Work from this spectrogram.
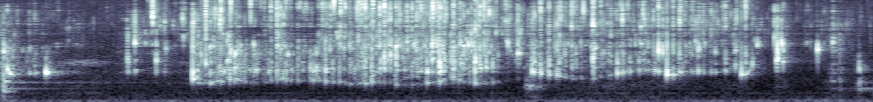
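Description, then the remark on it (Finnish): Coffee pours steadily into a cup, clear, a continuous splashing trickle lasting a few seconds and tapering off near the end, with no talking. “Nyt ASMR make kaataa kahvia.”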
